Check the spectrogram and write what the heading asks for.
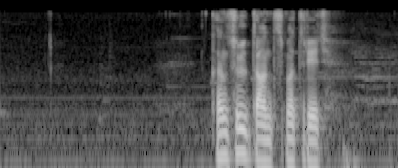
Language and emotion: Russian, neutral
